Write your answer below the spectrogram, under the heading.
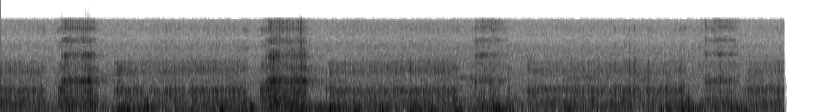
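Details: A pug dog kept as a pet gives a sustained deep, gravelly growl, with harsh surging bursts about every two seconds over a steady low rumble.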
